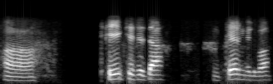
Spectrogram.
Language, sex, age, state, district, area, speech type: Maithili, male, 18-30, Bihar, Saharsa, urban, conversation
